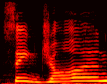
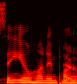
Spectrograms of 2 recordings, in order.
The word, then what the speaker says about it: St. Johann im Pongau: I was positive I was saying it wrong, and so I started saying St. John, St. Johann, and I got quickly corrected that no, it is St. Johann im Pongau.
